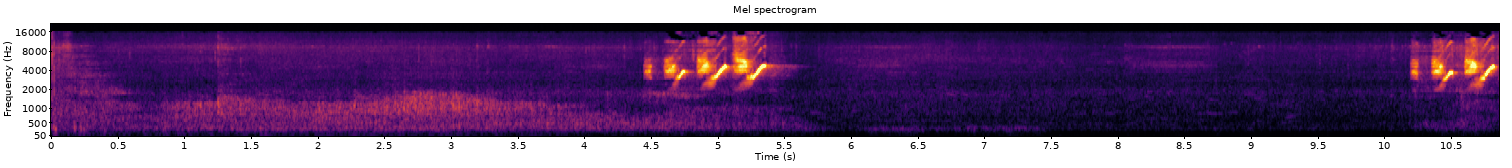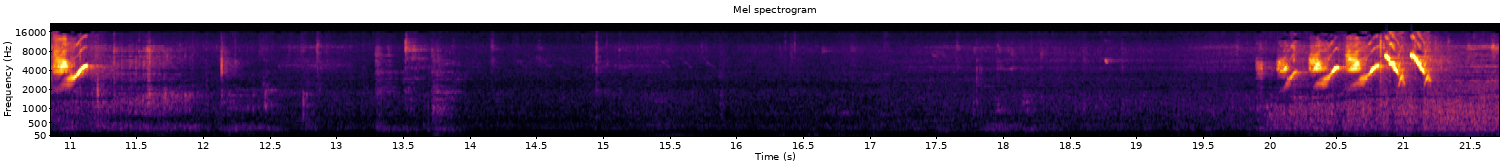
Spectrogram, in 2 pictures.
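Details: Double-collared seedeater (Sporophila caerulescens), song.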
